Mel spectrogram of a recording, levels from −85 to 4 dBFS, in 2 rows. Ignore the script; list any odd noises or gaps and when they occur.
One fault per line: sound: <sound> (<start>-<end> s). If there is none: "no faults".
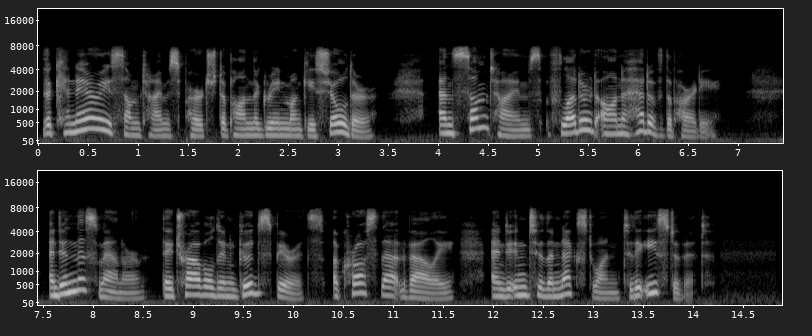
no faults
